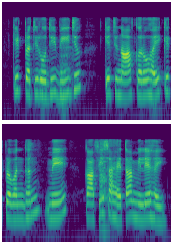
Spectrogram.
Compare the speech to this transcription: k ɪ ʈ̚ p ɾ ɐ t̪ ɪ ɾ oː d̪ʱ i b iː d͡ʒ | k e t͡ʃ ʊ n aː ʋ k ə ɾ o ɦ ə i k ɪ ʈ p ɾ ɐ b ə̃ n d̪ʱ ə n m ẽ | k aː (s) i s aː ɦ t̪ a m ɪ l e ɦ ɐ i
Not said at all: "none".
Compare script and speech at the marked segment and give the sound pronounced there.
f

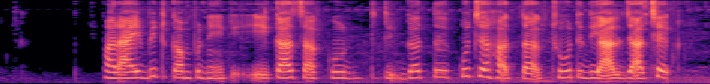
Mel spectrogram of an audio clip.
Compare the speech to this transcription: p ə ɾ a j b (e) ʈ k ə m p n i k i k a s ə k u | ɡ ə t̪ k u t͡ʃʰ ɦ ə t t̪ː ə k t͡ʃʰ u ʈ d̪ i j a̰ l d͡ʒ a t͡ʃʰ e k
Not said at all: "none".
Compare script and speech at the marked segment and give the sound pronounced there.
i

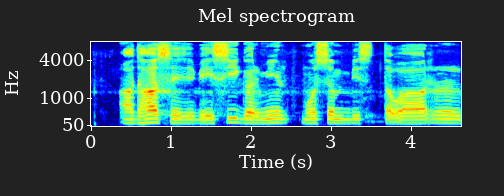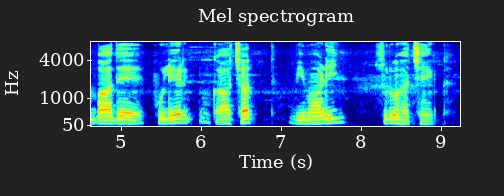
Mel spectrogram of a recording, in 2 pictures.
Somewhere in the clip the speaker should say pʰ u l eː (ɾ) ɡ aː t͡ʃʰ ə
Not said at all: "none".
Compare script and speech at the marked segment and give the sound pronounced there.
ɾ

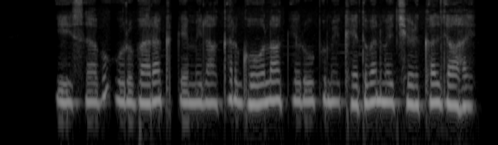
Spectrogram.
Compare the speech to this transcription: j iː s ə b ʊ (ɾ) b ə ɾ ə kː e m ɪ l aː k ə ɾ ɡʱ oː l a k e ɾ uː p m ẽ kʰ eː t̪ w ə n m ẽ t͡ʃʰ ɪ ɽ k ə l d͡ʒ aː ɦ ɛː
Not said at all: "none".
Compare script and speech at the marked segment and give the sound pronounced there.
ɾ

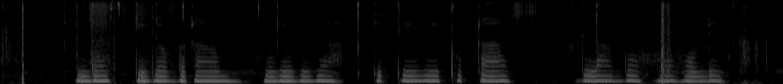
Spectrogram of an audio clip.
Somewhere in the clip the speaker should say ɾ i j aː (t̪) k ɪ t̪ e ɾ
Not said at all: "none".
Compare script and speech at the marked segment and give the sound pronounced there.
t̪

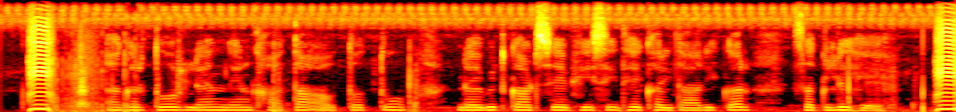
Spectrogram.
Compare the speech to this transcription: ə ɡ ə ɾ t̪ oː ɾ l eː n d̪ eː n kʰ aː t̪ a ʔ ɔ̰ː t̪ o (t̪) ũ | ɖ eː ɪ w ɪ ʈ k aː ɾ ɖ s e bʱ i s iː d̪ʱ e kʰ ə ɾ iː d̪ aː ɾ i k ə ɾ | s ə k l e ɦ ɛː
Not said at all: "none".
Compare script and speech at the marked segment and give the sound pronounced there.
t̪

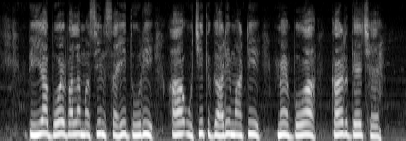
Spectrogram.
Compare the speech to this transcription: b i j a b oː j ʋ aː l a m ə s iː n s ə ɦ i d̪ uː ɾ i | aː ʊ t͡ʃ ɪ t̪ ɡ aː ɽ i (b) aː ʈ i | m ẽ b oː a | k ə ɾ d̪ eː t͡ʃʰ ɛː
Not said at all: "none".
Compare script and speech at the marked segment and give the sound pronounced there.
m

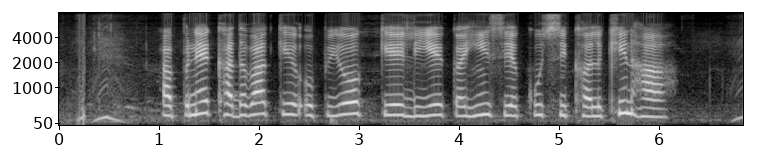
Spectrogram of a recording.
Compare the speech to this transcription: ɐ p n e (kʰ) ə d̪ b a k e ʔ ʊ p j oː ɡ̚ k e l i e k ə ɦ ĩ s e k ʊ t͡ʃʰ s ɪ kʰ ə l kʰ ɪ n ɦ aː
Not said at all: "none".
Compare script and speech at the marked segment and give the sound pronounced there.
kʰ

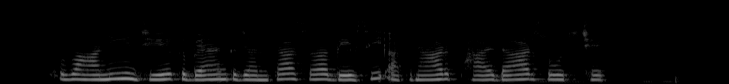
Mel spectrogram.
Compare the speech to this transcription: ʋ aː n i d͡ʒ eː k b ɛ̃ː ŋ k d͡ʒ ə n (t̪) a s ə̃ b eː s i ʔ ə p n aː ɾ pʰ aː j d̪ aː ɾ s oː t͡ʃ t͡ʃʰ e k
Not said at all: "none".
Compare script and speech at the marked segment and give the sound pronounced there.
t̪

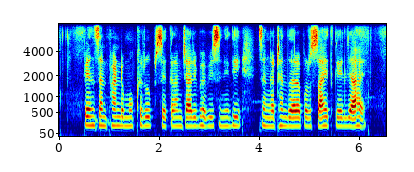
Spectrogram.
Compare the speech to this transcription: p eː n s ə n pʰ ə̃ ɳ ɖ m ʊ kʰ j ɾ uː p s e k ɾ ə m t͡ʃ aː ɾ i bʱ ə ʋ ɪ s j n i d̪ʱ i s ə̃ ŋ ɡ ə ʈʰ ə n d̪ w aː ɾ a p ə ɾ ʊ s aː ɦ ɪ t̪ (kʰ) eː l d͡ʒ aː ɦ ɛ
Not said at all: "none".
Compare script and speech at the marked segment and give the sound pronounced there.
k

